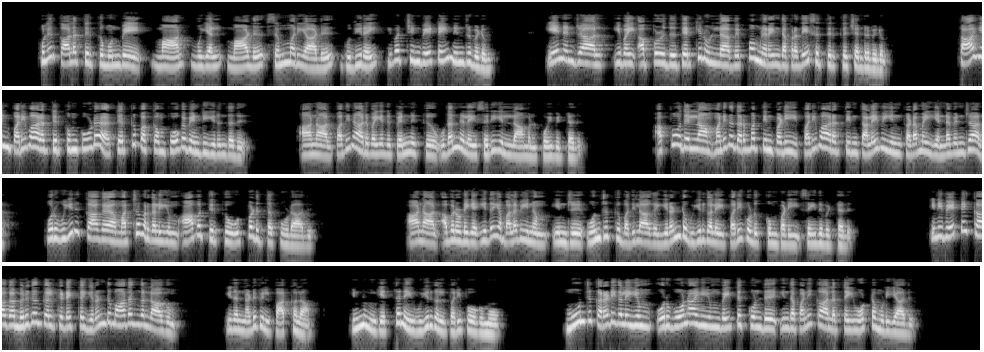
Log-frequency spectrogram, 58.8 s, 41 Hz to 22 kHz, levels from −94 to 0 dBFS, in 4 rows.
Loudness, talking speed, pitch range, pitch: -18 LUFS, 80 wpm, 185-260 Hz, 215 Hz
